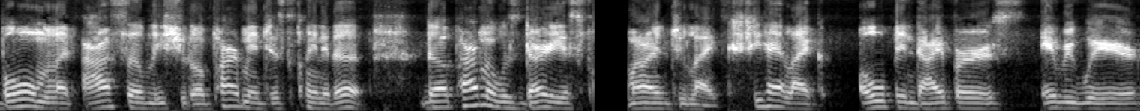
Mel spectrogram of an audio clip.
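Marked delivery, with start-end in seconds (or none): none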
